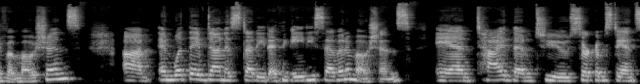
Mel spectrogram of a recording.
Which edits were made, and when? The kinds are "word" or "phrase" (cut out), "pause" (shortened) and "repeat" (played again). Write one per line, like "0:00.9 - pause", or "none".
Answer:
0:02.9 - word
0:04.2 - pause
